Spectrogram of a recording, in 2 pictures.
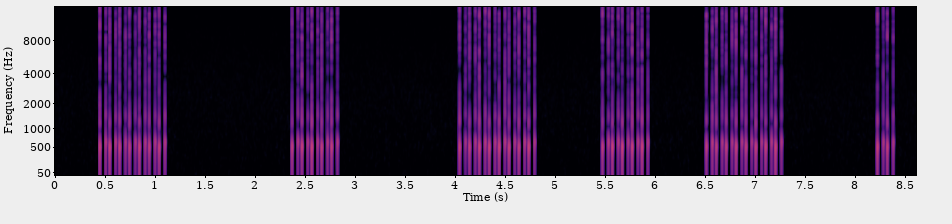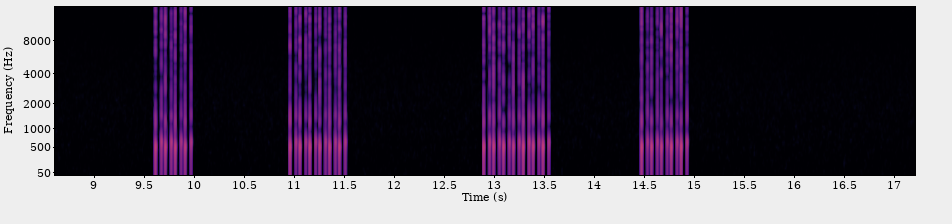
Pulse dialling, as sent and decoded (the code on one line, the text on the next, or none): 7 / 5 / 8 / 5 / 8 / 2 / 4 / 6 / 7 / 5
7 5 8 5 8 2 4 6 7 5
